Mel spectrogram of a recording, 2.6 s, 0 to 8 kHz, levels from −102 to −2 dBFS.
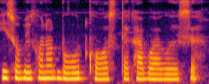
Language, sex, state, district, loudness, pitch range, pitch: Assamese, female, Assam, Kamrup Metropolitan, -16 LUFS, 190-220 Hz, 205 Hz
